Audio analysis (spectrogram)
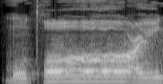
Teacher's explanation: طا کو موٹا کر کے پڑھیں گے، الف مد ہے، 1 سیکنڈ طا کو کھینچنا بھی ہے، الف سے پہلے زبر ہے اور عین کو اپنے صحیح مخرج سے ادا کرنا ہے اپنے.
